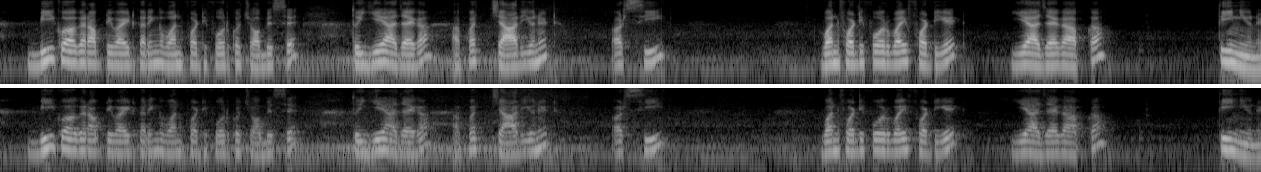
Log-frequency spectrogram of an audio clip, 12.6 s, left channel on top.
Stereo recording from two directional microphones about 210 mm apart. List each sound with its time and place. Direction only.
0.3 s speech: 40° left (ahead or behind)
8.2 s speech: 35° left (ahead or behind)
12.1 s speech: 35° left (ahead or behind)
